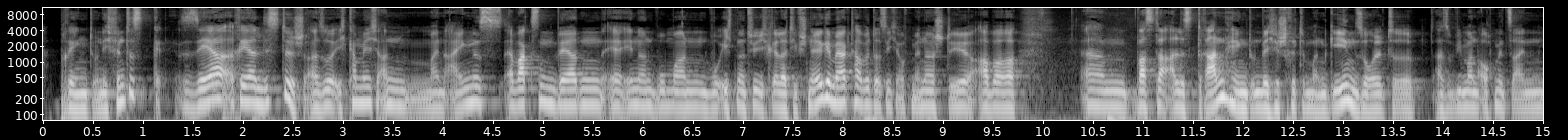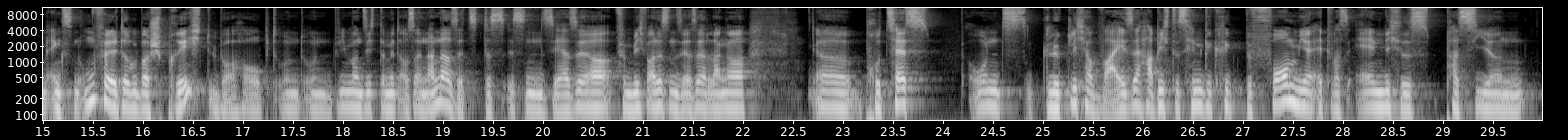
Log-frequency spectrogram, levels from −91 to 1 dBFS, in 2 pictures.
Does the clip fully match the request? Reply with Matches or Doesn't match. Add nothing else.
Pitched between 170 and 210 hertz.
Doesn't match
